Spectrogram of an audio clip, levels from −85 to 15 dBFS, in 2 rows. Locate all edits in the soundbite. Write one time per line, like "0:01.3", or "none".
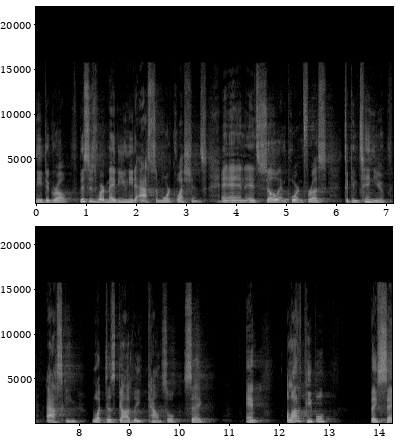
none

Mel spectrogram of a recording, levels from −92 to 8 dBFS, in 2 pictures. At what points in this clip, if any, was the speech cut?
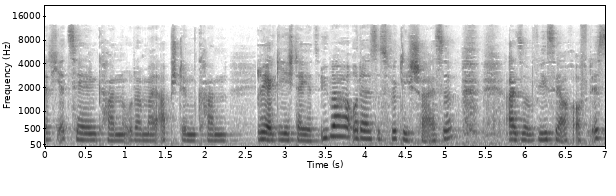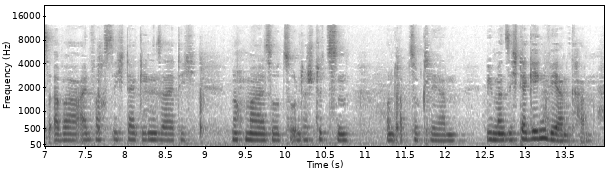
none

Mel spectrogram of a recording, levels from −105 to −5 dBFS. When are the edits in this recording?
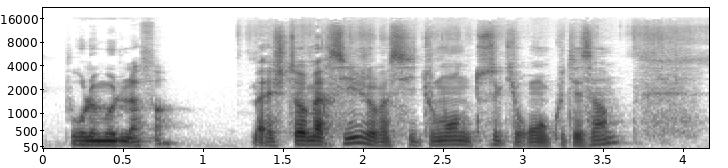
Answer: none

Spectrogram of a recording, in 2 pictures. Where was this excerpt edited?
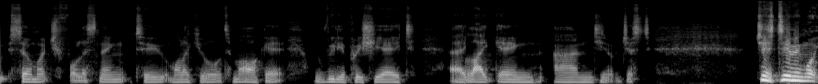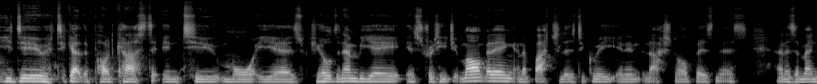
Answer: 0:04.7
0:11.2

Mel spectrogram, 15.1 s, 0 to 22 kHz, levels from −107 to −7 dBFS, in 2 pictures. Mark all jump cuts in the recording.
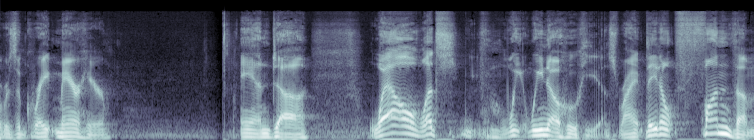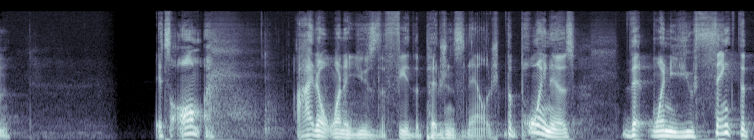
0:06.5
0:12.5

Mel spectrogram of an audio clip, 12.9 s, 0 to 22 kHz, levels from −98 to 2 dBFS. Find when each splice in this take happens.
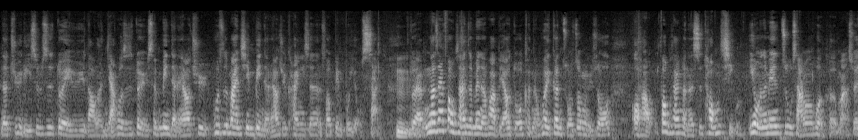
none

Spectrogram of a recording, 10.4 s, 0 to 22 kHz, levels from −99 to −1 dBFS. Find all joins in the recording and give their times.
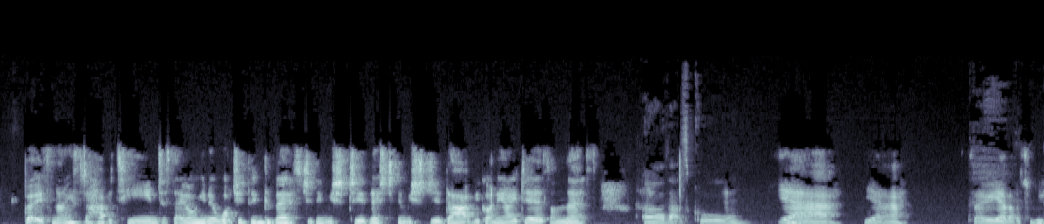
0:06.4

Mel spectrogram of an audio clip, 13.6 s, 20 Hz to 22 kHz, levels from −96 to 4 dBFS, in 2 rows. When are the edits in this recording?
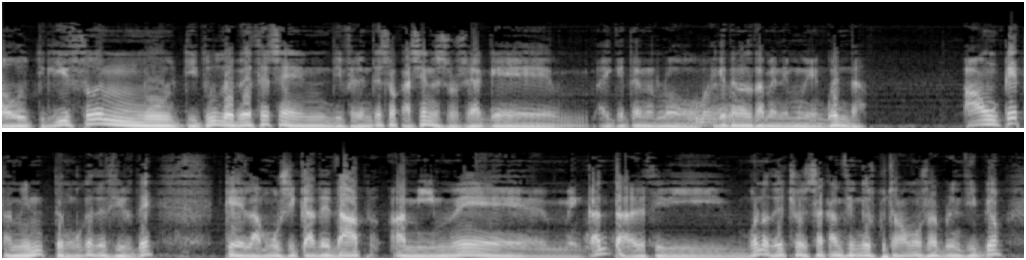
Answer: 0:06.3

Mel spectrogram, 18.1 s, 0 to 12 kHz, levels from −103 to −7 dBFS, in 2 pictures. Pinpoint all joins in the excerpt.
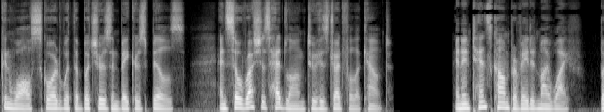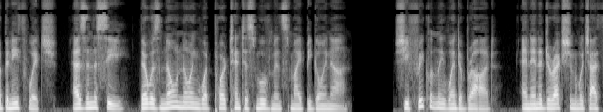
0:06.7

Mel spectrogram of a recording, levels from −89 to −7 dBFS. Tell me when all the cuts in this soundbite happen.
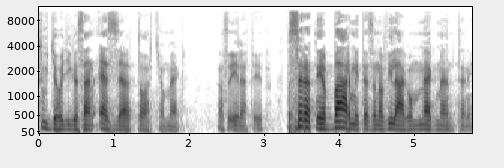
0:03.2

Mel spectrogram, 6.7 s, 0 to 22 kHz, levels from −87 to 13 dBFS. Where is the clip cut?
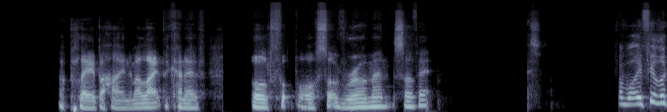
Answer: none

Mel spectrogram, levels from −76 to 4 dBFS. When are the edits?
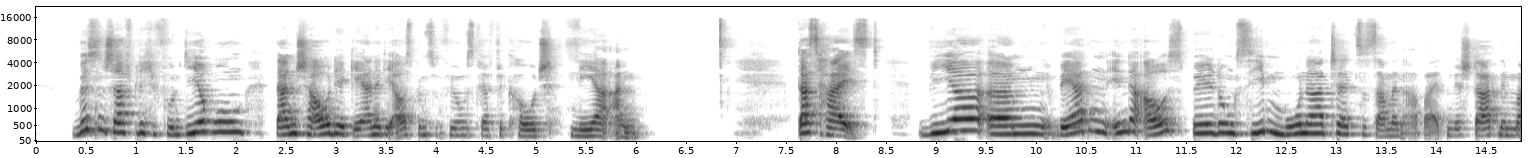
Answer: none

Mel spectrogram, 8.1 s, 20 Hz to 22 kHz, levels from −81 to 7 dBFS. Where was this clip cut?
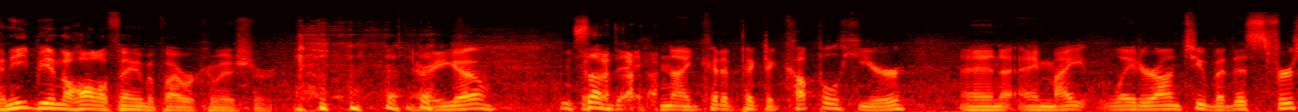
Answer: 0:04.1

